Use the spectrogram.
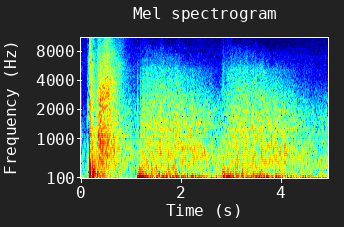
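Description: A rocket launcher fires in the video game Arma 3 with a sharp loud blast, then a second heavy boom follows about a second later and a rumbling roar continues afterward.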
